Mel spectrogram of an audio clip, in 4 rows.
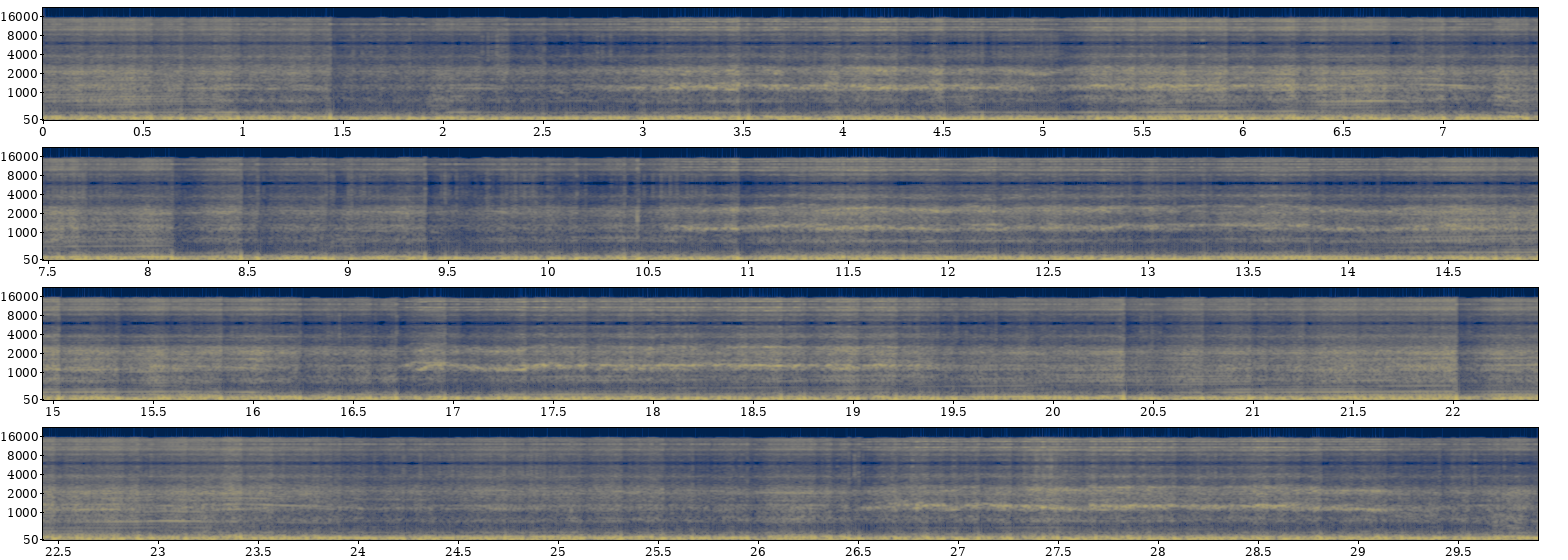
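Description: Porsche 997 Carrera 2's 3.6-litre flat-six engine heard from inside the cabin under hard track driving, its revs climbing again and again, then dropping. A heavy low rumble of road and wind noise runs under it.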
